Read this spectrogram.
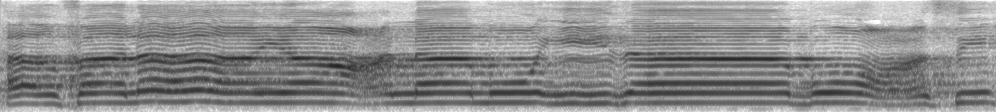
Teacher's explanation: Tidak keterlaluan rokhawah, tidak terlalu syiddah, di tengah-tengah. Itu sifat ain. Jadi kalau kita baca afala ya'lamu idza bu'si, dan dia dan tidak boleh putus dan tidak boleh terlalu mengheret.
